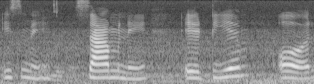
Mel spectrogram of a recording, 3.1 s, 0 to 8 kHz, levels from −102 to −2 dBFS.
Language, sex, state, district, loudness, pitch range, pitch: Hindi, female, Bihar, West Champaran, -19 LUFS, 215-250 Hz, 235 Hz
